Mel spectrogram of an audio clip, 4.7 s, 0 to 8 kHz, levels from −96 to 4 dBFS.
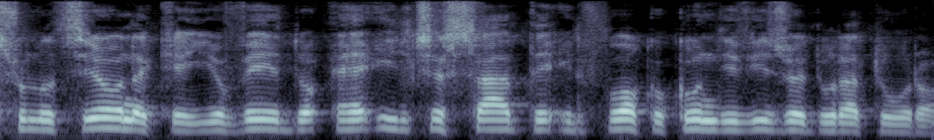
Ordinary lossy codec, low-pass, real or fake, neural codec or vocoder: none; none; fake; codec, 16 kHz, 8 kbps, FunCodec, trained on LibriTTS, 25 frames a second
